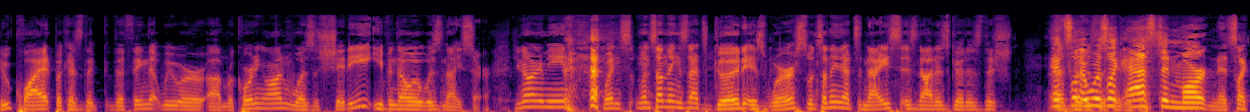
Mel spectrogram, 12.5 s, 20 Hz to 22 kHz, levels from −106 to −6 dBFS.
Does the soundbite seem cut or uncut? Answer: uncut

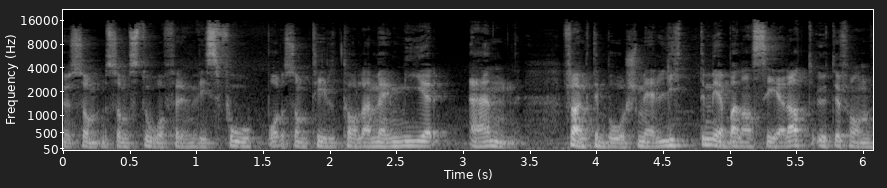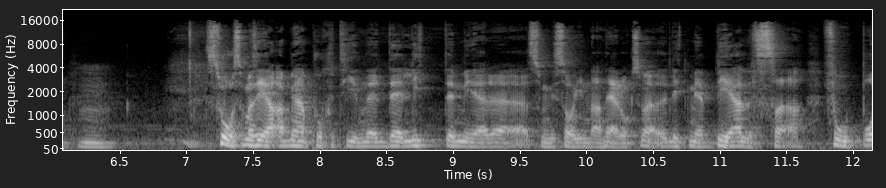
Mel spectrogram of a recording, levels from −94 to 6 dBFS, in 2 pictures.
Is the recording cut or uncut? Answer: uncut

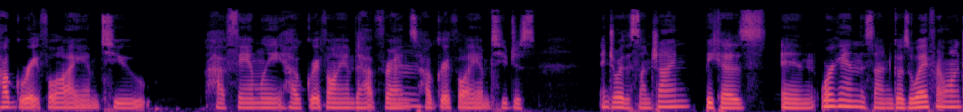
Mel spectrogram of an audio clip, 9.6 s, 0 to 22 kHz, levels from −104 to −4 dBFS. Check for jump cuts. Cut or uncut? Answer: uncut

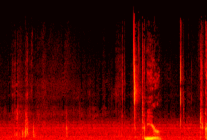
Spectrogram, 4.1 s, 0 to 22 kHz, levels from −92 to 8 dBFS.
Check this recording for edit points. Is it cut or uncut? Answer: cut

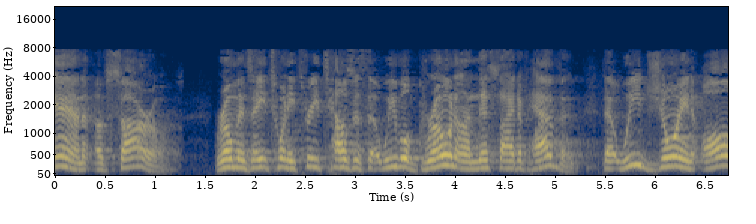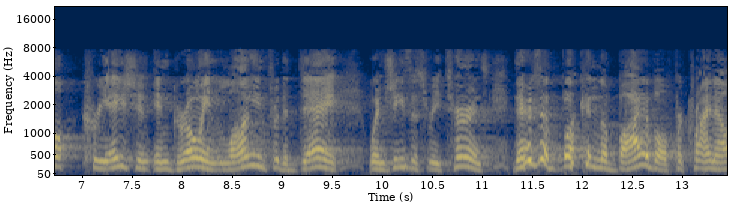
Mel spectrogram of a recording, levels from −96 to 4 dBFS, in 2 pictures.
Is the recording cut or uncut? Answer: cut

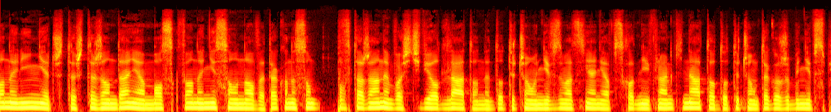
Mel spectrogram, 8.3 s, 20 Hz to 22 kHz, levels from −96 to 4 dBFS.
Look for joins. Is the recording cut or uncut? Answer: uncut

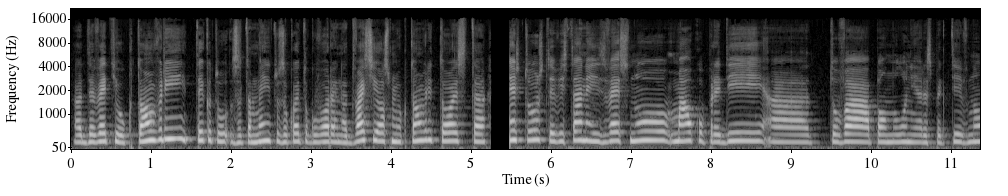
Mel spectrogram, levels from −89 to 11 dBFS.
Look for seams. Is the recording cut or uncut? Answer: uncut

